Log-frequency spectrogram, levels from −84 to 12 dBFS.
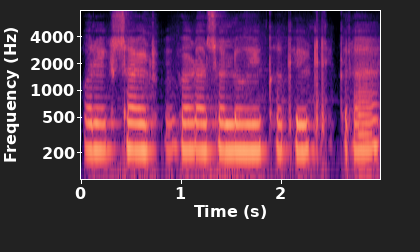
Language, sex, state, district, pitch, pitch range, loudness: Hindi, female, Madhya Pradesh, Bhopal, 210 Hz, 210-215 Hz, -14 LUFS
